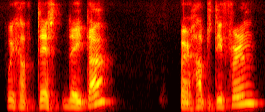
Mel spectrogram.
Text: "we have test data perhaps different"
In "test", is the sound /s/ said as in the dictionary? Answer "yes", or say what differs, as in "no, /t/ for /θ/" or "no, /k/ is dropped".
yes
